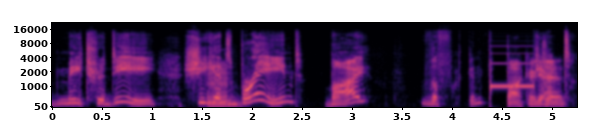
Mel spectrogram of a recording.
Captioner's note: beep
